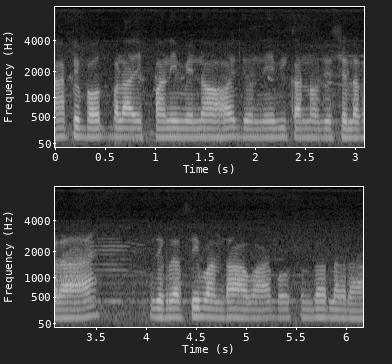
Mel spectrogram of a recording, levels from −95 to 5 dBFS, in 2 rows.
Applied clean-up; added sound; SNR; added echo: none; Engine / Mechanisms; 19 dB; none.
